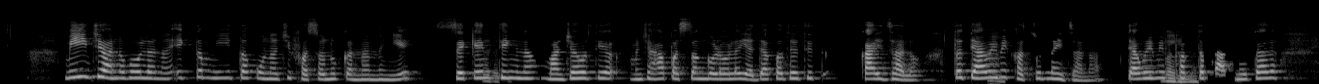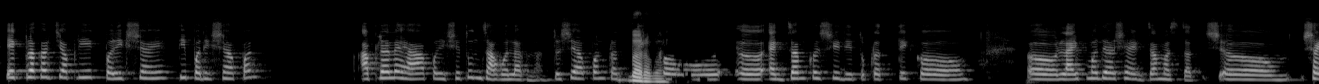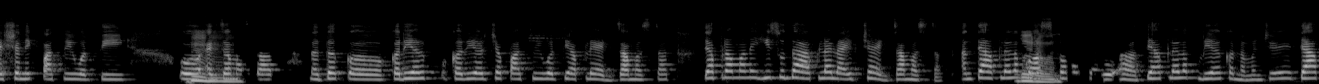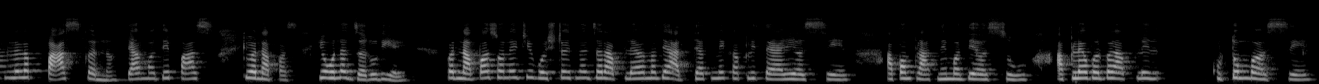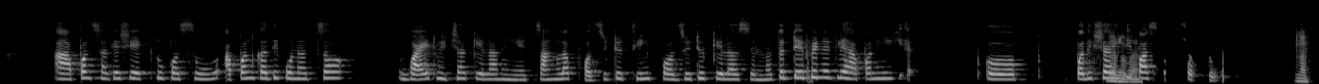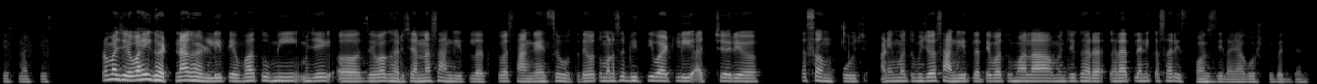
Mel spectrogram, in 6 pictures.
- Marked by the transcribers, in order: distorted speech; unintelligible speech; tapping; in English: "एक्झाम"; in English: "लाईफमध्ये"; other background noise; in English: "एक्झाम"; in English: "एक्झाम"; horn; in English: "एक्झाम"; in English: "लाईफच्या एक्झाम"; unintelligible speech; in English: "डेफिनिटली"; static
- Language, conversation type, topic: Marathi, podcast, कधी एखाद्या योगायोगामुळे तुमचं आयुष्य पूर्णपणे उलटपालट झालं आहे का?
